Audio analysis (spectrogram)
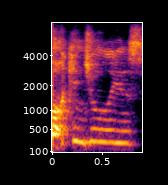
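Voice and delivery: high-pitched yelling. Retelling a hot mic moment with Julius Thomas: imitating Peyton Manning yelling. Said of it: "when he yelled at Julius Thomas".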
